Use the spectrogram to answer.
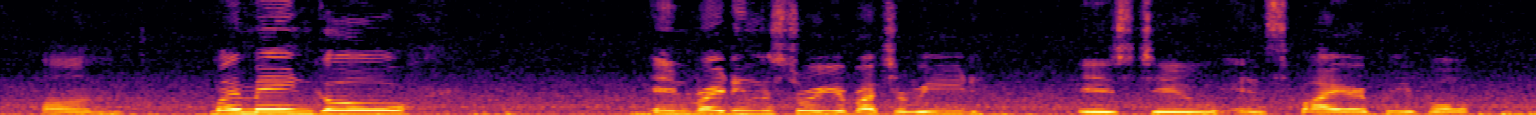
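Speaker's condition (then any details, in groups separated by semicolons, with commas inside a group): Cerebral palsy; from birth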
